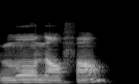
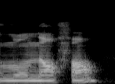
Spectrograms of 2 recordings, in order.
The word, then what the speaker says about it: mon enfant: We have mon enfant, because the word mon technically has a silent N, but when it's followed by a vowel, the N becomes pronounced, so mon enfant.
